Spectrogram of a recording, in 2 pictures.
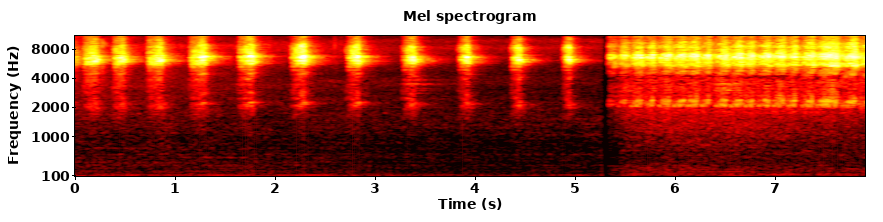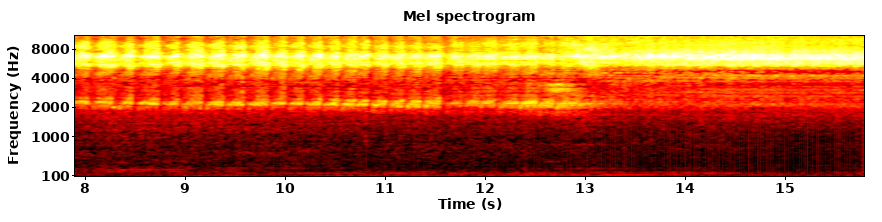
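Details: A cricket at Doom Dooma, Tinsukia district, Assam, chirps in short, high, ringing pulses, several per second, then trills almost continuously.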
